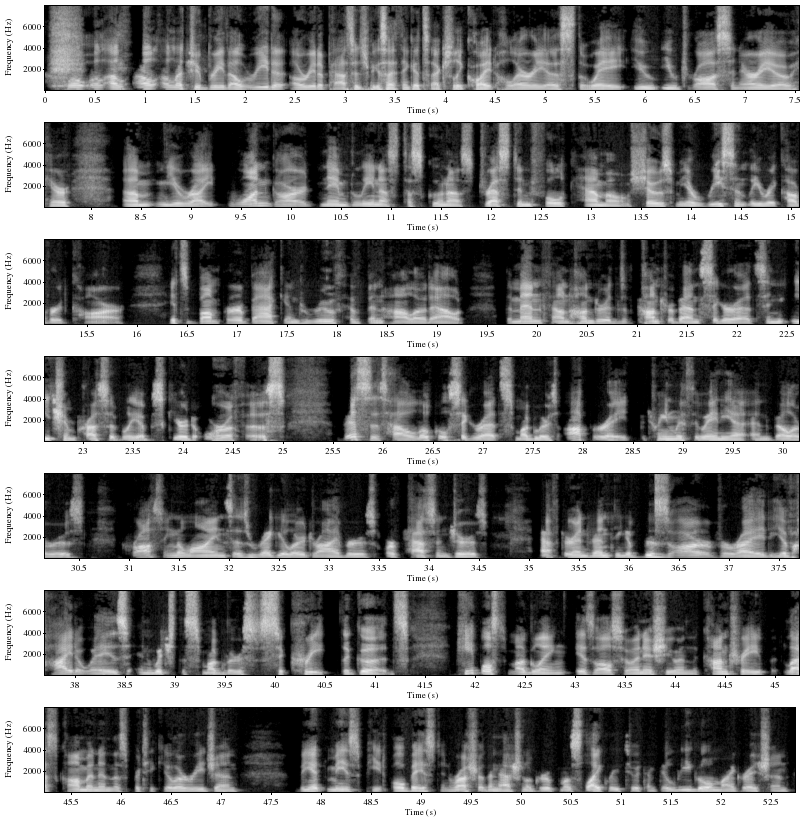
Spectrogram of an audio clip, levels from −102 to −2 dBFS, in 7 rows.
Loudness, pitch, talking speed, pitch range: -22 LUFS, 120 Hz, 150 wpm, 110-130 Hz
